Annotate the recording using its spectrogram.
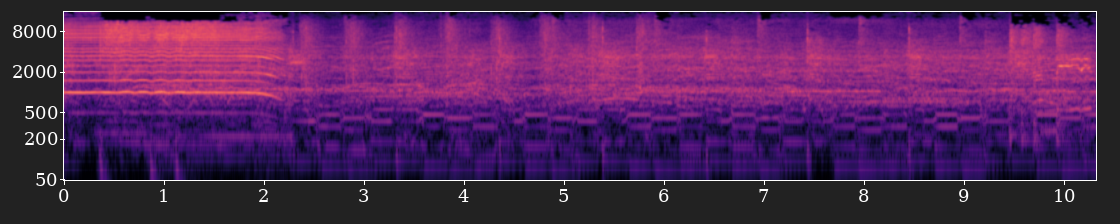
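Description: Rock band music. A long held high note with vibrato slides down about two seconds in, then the band plays an instrumental passage: steady drums under a repeating riff.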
